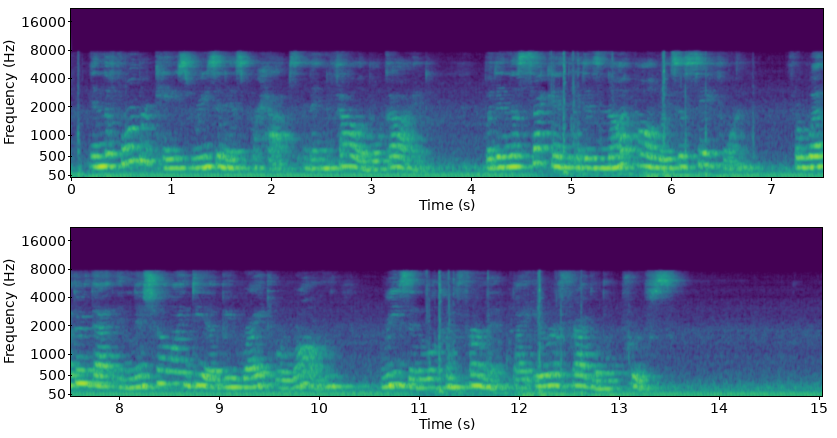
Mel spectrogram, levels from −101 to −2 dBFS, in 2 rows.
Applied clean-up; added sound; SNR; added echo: none; Engine; 10 dB; reverberation time 0.6 s.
